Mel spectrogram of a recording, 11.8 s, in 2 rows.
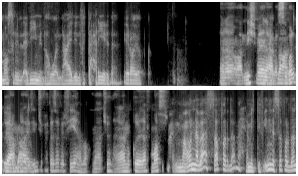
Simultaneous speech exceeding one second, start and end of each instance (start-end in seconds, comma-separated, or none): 5.2-6.6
